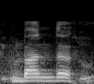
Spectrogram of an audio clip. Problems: background sounds at intervals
